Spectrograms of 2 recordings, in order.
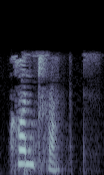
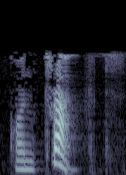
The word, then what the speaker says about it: contract: So the first one, when you stress the first syllable, you have a noun. Contract. Contract. That's a noun. But when you move on to the next column and you stress the second syllable, what you have is a verb. Contract. Contract. The next one, insult, is a noun.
